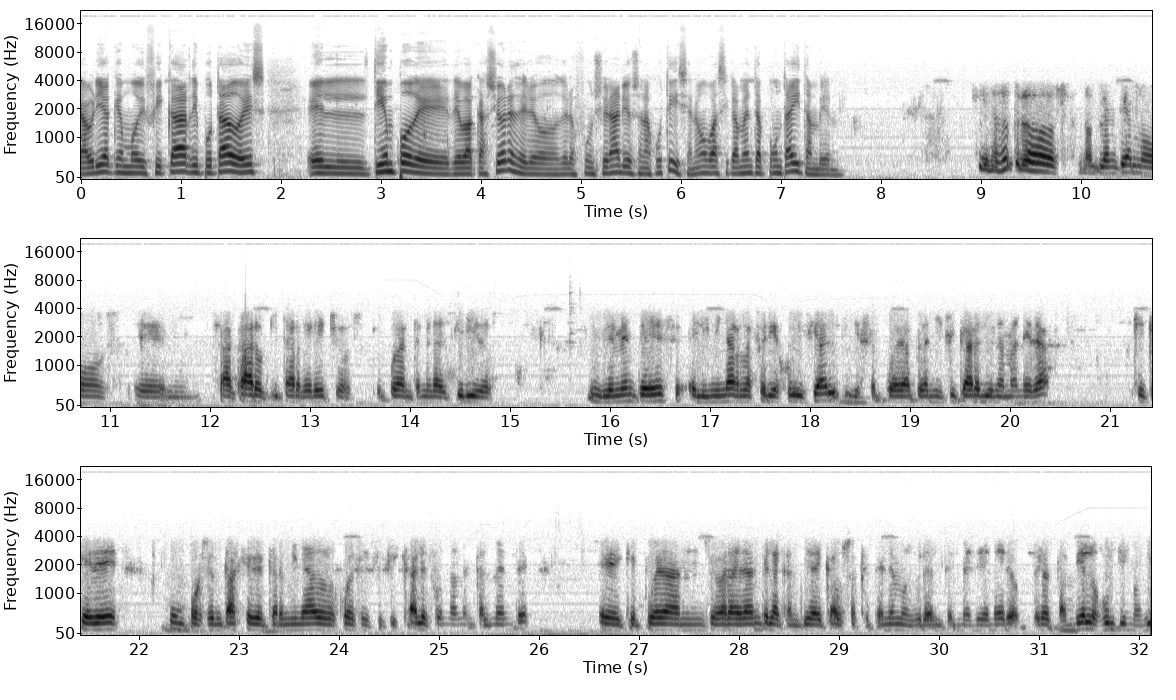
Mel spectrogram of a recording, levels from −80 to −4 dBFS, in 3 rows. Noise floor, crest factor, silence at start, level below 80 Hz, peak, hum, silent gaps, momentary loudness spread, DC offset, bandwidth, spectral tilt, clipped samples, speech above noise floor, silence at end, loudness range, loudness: -53 dBFS; 20 dB; 0 s; -52 dBFS; 0 dBFS; none; none; 13 LU; under 0.1%; over 20 kHz; -7 dB/octave; under 0.1%; 34 dB; 0 s; 5 LU; -20 LUFS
